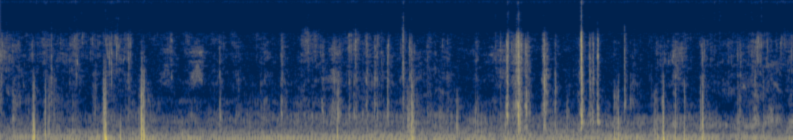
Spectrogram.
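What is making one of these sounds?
Hands squelch and slosh in wet mud.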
